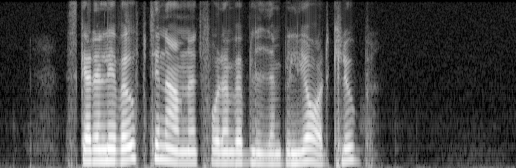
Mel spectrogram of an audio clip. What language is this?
Swedish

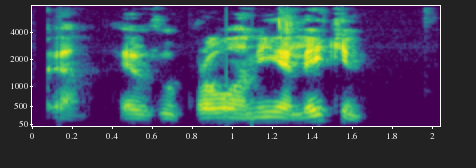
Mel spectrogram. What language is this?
Icelandic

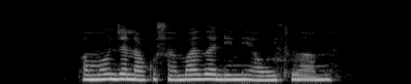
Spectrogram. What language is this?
Swahili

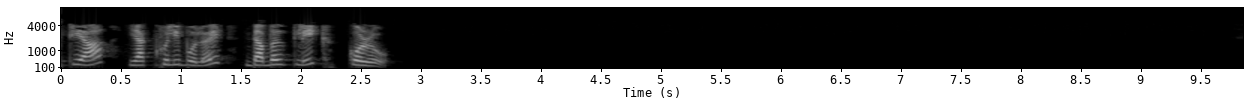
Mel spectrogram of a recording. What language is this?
Assamese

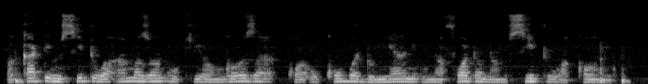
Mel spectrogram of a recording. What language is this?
Swahili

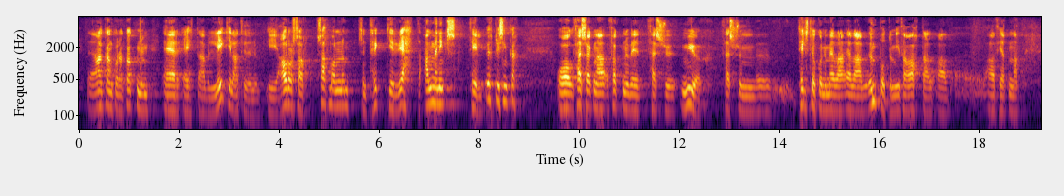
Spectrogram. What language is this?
Icelandic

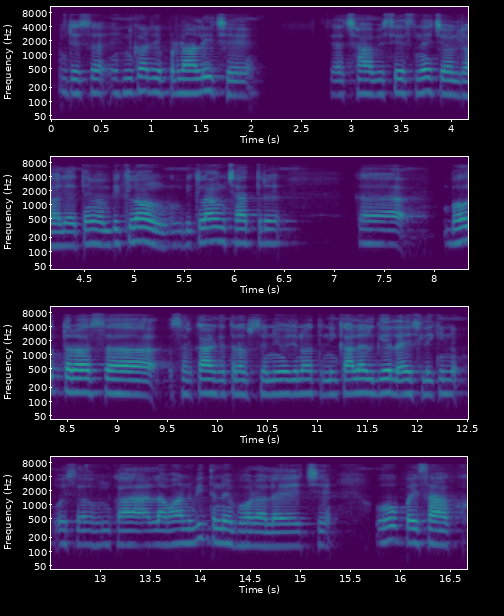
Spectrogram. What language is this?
Maithili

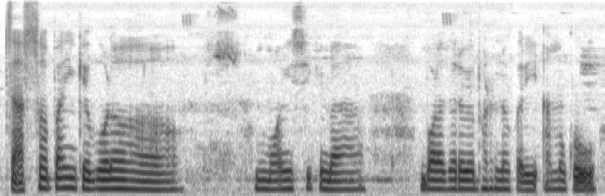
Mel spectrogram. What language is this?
Odia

